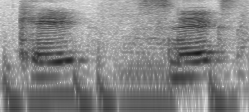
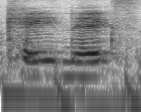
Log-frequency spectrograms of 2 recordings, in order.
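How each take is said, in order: First: The S is blended straight into nix. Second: The name has no S sound before nix. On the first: The speaker calls it right. "K-Snix with an extra S" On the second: The speaker calls it wrong. "Not K-Nix"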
